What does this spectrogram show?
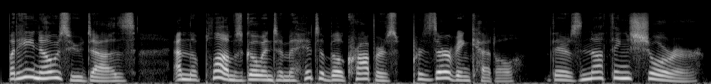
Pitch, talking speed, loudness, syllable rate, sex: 215 Hz, 135 wpm, -18 LUFS, 4.5 syllables/s, female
